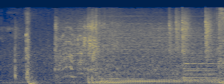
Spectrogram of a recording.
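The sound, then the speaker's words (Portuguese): A car engine cranks with a few quick bursts, then catches and settles into a steady, rhythmic idle rumble, fairly loud, with no voices, as the car is started to go for a drive. “Bora, vamos dar um rolé.”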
